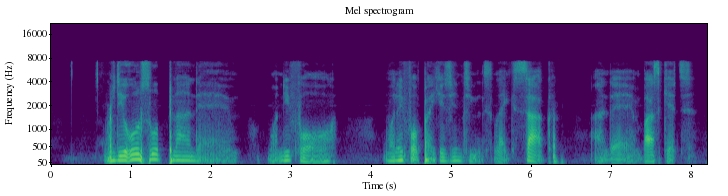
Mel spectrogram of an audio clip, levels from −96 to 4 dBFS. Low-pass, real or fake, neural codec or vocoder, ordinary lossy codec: 7.2 kHz; fake; codec, 16 kHz, 2 kbps, FunCodec, trained on LibriTTS, 25 frames a second; MP3, 64 kbps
